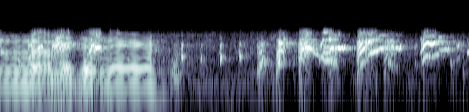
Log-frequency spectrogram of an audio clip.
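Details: English springer spaniel puppies playing and nursing; a woman's voice opens, then a run of short, high, squeaky whimpers and yips follows, several per second, bending up and down in pitch.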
